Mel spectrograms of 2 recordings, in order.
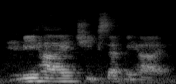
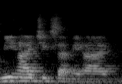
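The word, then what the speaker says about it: Csikszentmihalyi: just I'll tell you Mii Chek sent Mii doesn't look like that it's pronounced Mii cheeki High um he's a psychologist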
